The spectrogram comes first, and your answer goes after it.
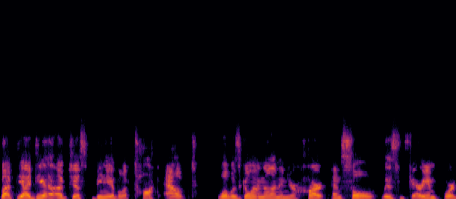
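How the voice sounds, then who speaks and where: A man speaks in a normal speaking voice at a fairly slow pace, his fairly high pitch carried by lively intonation. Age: 60s. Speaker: therapist. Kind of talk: casual interview. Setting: video call.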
